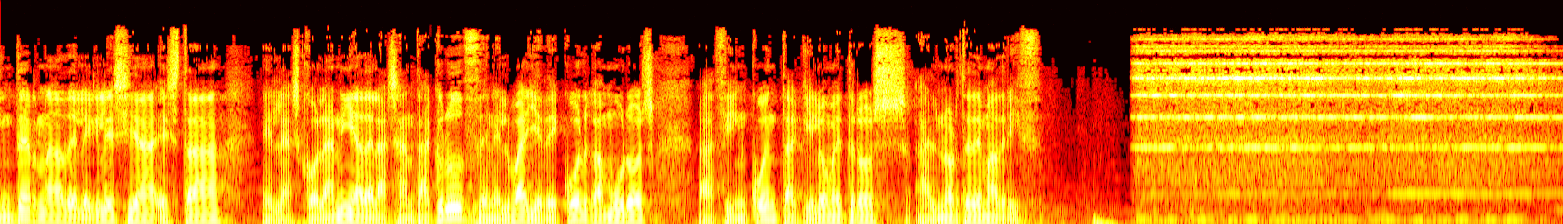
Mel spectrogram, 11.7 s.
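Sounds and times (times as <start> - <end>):
speech: 0.0 - 7.9, 8.5 - 8.7
electric school bell ringing for end of class: 8.5 - 11.7.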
